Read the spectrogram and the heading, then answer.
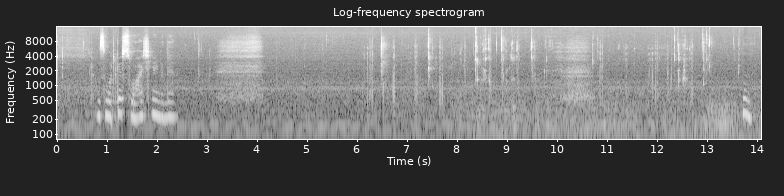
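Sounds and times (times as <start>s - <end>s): crunchy wet chewing: 4.9s - 13.7s.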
